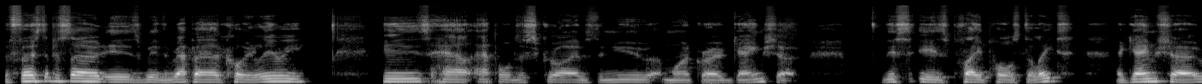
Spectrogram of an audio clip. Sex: male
